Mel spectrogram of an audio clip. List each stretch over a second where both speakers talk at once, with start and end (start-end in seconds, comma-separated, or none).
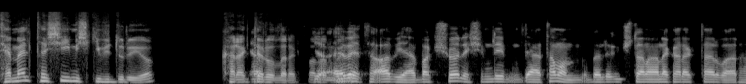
none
